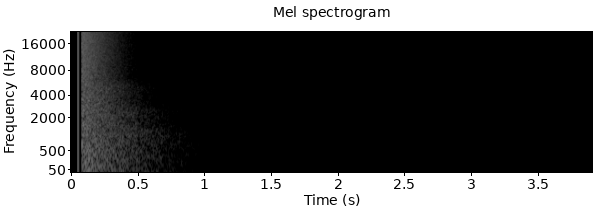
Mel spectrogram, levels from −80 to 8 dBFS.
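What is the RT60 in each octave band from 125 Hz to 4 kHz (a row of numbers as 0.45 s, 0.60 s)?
1.5 s, 1.4 s, 1.5 s, 1.5 s, 1.3 s, 1.0 s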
